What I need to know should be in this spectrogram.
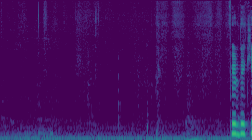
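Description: Knitting needles click softly against each other.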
